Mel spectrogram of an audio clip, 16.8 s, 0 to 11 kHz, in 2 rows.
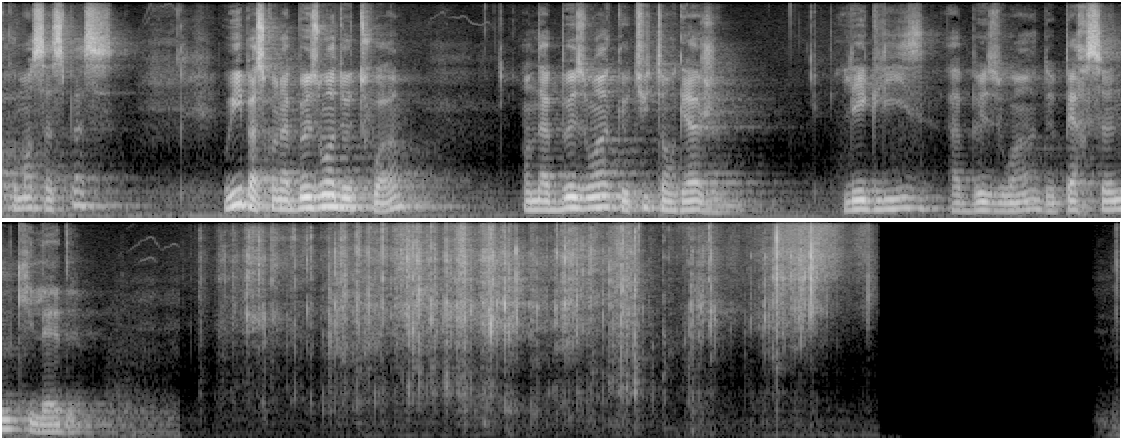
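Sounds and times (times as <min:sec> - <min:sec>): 
speech: 0:00.1 - 0:01.0, 0:01.6 - 0:03.2, 0:03.9 - 0:05.6, 0:06.3 - 0:09.1
paper being crumpled into a ball during a church service: 0:09.8 - 0:15.0.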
